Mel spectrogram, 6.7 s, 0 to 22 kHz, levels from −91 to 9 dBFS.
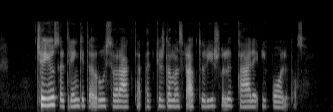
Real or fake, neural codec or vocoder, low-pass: fake; codec, 24 kHz, 3 kbps, HILCodec; 9.9 kHz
